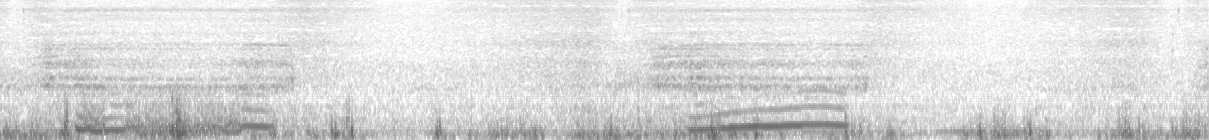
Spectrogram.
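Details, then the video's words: Minxy, a sleeping horse with twitching lips, snoring: breathy rumbling bursts with two drawn-out whistling nasal tones, one near the start and a longer rising one midway, over steady low breath noise. "Snoring horse"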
